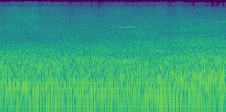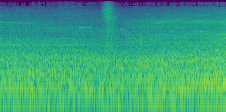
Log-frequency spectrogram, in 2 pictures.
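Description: A bus rolls past on the Macdonald Bridge at night, a steady loud engine and road roar with rushing wind that swells slightly toward the end and holds throughout.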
